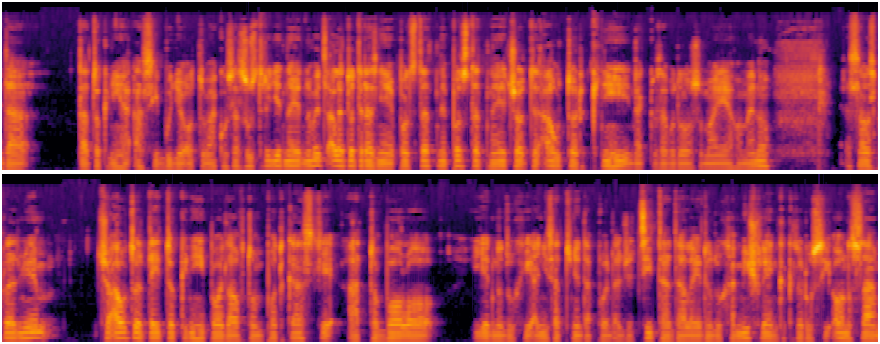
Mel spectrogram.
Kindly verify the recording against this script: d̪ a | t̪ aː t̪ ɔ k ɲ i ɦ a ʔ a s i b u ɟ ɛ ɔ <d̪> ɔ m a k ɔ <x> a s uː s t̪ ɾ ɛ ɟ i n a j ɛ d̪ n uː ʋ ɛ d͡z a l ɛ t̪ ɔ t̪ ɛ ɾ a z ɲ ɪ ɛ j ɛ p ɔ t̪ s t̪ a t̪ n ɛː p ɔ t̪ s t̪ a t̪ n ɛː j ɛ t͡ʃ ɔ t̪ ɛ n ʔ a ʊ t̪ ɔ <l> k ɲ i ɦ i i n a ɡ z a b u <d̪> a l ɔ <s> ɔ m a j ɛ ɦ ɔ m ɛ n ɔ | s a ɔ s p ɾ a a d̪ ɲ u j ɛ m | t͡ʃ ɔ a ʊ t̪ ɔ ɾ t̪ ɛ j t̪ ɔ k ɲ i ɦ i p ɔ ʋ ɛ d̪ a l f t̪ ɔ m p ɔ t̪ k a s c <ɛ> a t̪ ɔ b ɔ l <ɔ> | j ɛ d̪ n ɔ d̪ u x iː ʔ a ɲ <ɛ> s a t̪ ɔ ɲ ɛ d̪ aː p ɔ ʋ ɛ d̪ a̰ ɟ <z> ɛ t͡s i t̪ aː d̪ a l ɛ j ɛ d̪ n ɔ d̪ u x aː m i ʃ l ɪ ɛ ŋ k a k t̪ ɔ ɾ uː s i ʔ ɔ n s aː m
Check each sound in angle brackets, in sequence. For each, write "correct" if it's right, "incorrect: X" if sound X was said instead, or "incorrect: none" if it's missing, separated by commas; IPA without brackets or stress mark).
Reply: incorrect: t̪, incorrect: s, incorrect: ɾ, correct, correct, correct, correct, incorrect: i, incorrect: ʒ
